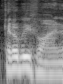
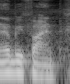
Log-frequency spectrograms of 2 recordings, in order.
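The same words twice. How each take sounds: First: Said in the usual way. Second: A quiet, lower second take; softer echo. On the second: Shown as a demonstration. Streamer reassures the chat, then softly echoes it. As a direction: repeat it lower and softer, to yourself.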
